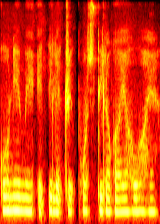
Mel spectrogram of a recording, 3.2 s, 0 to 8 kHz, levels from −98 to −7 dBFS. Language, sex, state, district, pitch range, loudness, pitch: Hindi, female, Arunachal Pradesh, Lower Dibang Valley, 175-185 Hz, -19 LUFS, 180 Hz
